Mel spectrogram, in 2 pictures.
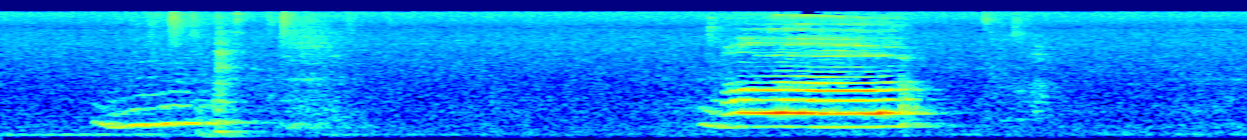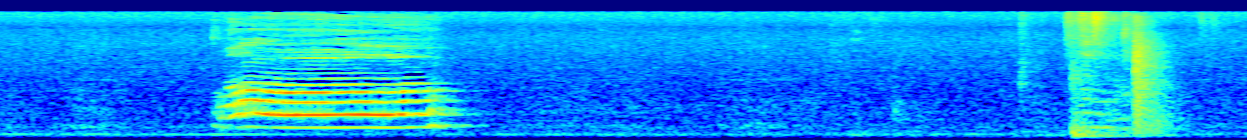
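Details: Pavlas the house cat meows in a bathroom: a short opening mew, then two long, loud, strained meows about four seconds apart, rich in overtones, with a sharp knock near the end.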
